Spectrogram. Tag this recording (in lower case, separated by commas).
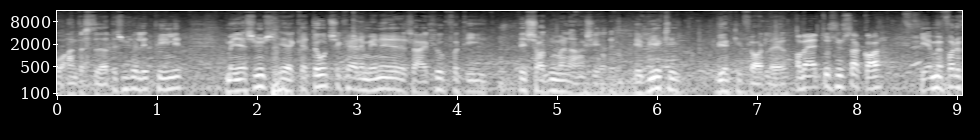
wind noise (microphone), wind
